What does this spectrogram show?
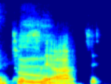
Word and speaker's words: enthusiastic: cái âm đó, cho nên từ này mình đọc là into enthusiastic enthusiastic, enthusiastic, enthusiastic, enthusiastic enthusiastic.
